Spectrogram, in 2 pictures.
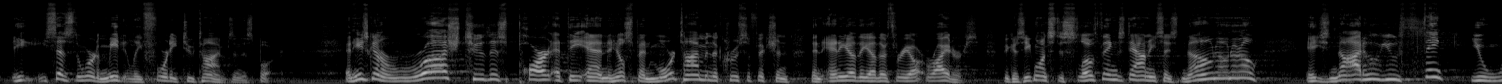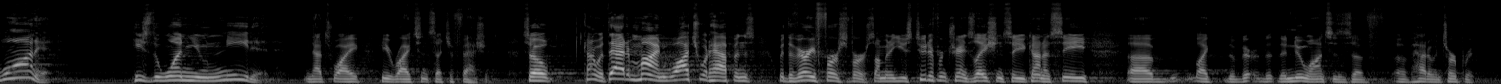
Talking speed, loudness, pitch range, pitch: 220 wpm, -32 LUFS, 130-195 Hz, 160 Hz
